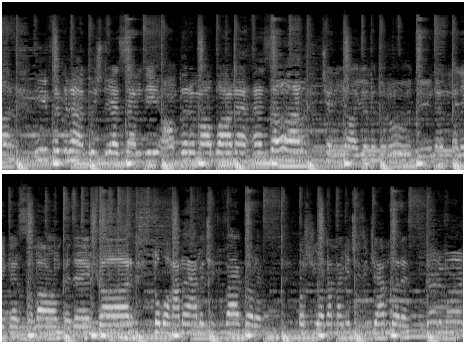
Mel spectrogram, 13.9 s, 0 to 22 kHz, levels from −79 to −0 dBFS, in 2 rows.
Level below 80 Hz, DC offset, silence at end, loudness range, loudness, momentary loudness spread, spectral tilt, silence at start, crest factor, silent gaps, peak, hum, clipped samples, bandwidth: -28 dBFS; 0.1%; 0 s; 2 LU; -18 LUFS; 6 LU; -7 dB/octave; 0 s; 14 dB; none; -2 dBFS; none; under 0.1%; 16.5 kHz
